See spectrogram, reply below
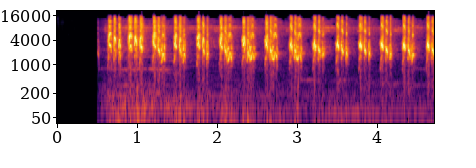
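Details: Cucak rengganis song used as a master recording for training other songbirds, with a background of flowing water: rapid, dense bursts of bright chirping notes repeated about three times a second, steady and loud throughout.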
